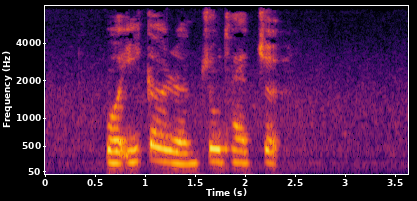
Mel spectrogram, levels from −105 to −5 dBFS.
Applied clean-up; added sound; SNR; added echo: none; none; none; none.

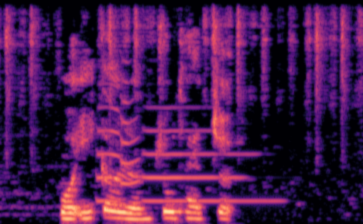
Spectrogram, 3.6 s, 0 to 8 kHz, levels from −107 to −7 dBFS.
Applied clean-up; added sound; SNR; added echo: classical method Wiener filter.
